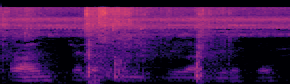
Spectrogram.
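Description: Steady, high-pitched insect chorus, like crickets, with faint voices briefly heard behind it.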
